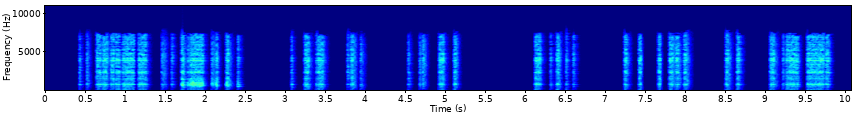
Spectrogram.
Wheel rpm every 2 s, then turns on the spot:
0, 0, 0, 0, 0.
none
